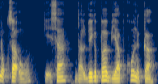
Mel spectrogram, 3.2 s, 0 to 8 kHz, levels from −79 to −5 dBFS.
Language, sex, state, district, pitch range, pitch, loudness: Garo, male, Meghalaya, West Garo Hills, 105-140 Hz, 115 Hz, -16 LUFS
